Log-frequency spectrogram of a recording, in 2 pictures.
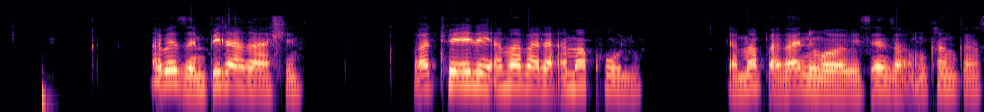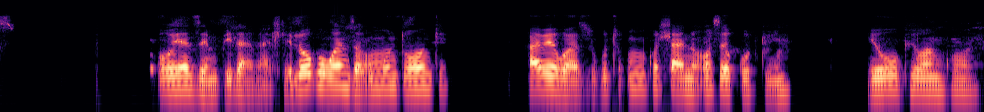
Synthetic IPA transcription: a̰βɛzempʼilaɣaɬɛ | βatʰwɛlɛʔamaβalaʔamakʰulu | la̰mab̥ʱaɣaniŋɔβaβɛsɛnd͡zʱaṵm̩kʰaŋkʼasɔ̥ | ɔjɛnd͡zʱempʼilaɣa̰ɬɛ̰lokʰuɣwɛnd͡zʱaṵmuntʼuwɔŋkʼɛ | aβɛɣwazuɣutʰium̩kʰuɬanɛ̰ʔɔsɛɡ̥ʱod̥ʱwini | jokupʰiwaŋkʰɔːna

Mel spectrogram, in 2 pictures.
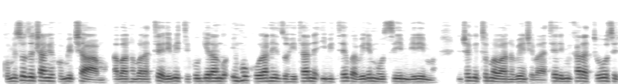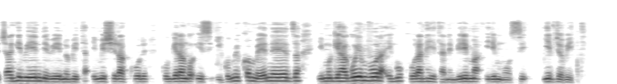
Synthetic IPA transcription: kumiso̞zit͡ʃaːŋ̥he̞kumit͡ʃaːmoaβaːnhuβaɾatʰe̞ːɾiβitikuɡiɾaŋɡo̞ʔiŋ̥ukuɾan̥iːvzo̞ɦitane̞ʔiβitʰe̞ɡwaβiɾimuːnsijimiɾima | nit͡ʃo̞ɡitumaaβaːn̥huβe̞ːnʃiβaɾatʰe̞ːɾimikaɾatusit͡ʃaːŋɦiβiːndiβiːn̥huβitaʔimiʃiɾakuɾe̞kuɡiɾaŋɡo̞ʔisiːɡumiko̞me̞jene̞ːzaimuɡihaɡujiɱvuɾaʔiŋ̥hukuɾan̥ihitanimiɾimaʔiɾimuːsi | jiːvjo̞βitʰi̥

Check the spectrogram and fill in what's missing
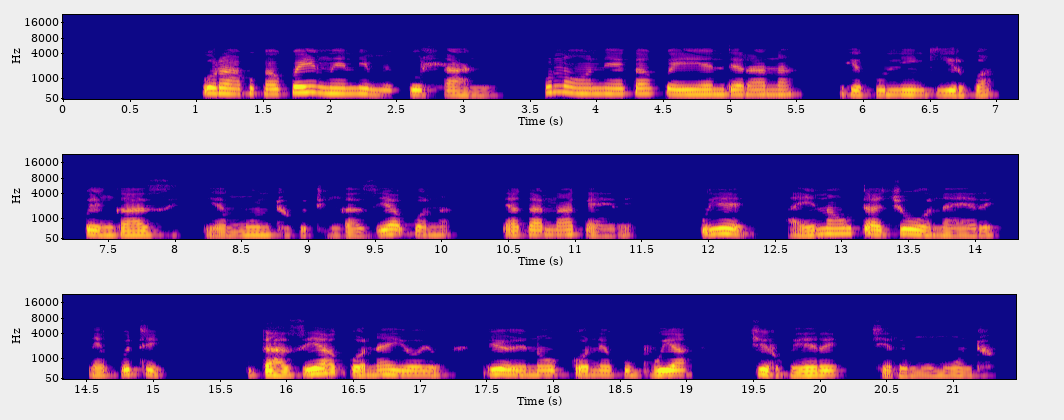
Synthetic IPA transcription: kuɾapkakweimwe̞nimikuɬani | kuno̞ːne̞kakweie̞nde̞ɾana | ŋɡe̞kuniŋɡirwa | kwe̞ŋɡazi | je̞̰muntʰukutiŋɡazijaɡʱo̞na | ja̰kanakaɦe̞re̞ | uje̞ | ɦa̰inautat͡ʃio̞naɦe̞ɾe̞ | ne̞kuti | ŋɡʱazijaɡʱo̞naijo̞jo̞ndijo̞ino̞konekubʱuja | t͡ʃirwe̞ɾe̞ | t͡ʃḭrimumuːntʰu̥

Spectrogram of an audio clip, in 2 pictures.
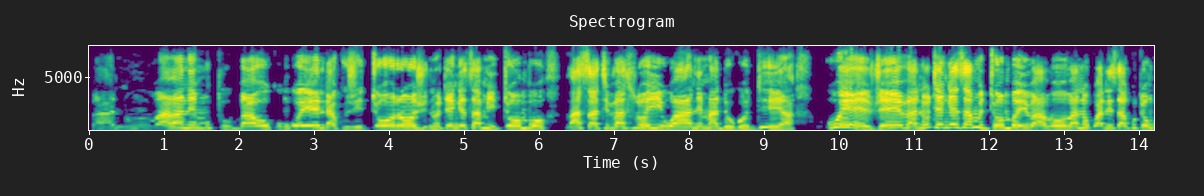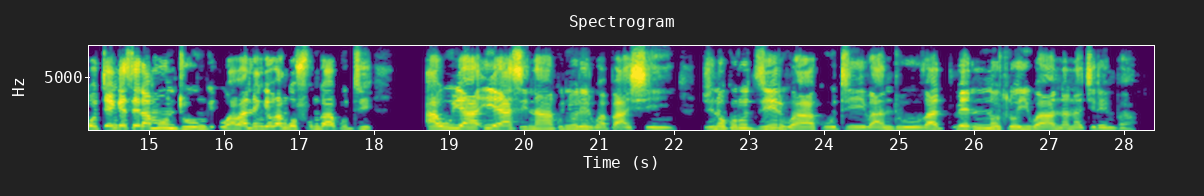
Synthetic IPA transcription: ʋan̤uʋaʋane̞muǃuɓawokuŋɡo̞e̞ndakuʐito̞ɾo̞ʐino̞te̞ŋɡe̞samito̞mbo̞ʋasatiʋaɬo̞iwane̞madʱo̞ɡo̞dʱe̞ːja | uje̞ʐe̞ʋano̞te̞ŋɡe̞s̬amito̞mbo̞iʋaʋo̞ʋano̞kwanis̬akuto̞ŋɡo̞te̞ŋɡe̞se̞ɾamuntuwaʋane̞ŋɡe̞ʋaŋɡo̞fuŋɡakuti | aujaije̞asinakuɲo̞ɾe̞rwapaʃi | ʐino̞kuɾud͡zirwakutiʋantʰuʋaʋeno̞ɬo̞iwananat͡ʃiɾe̞ːmba

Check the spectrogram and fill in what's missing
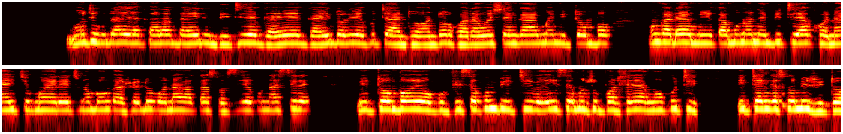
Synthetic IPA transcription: mutikuɗaijakaɾabaiɾimbitije̞ɡʱajeɡʱaindo̞rije̞k̬utiantʰuando̞rwaɾawe̞ʃe̞ŋɡaːmwe̞mito̞mbo̞ | muŋɡaɗaimuɲikamuno̞ne̞mbitijakʰonait͡ʃimwe̞ɾe̞tino̞ɓoŋɡaʐe̞ɗuʋonaʋakazo̞sijekunasiɾe | mito̞mbo̞jo̞k̬ub͡visekumbitiʋeise̞muʐipoɮe̞jamwe̞kutiː | te̞ŋɡe̞sweniʐito

